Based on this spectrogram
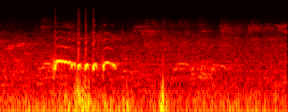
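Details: Zebra dove singing actively: one cooing phrase, a rising opening note followed by a quick run of four or five beaded, bubbling coos, over low rumbling background noise.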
